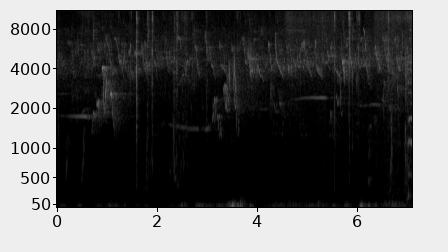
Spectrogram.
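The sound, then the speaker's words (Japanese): Birds chirp and tweet in quick, overlapping high calls that continue throughout, fairly soft, over a quiet outdoor background with faint low rumbling. “鳥にかかられてますね。”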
